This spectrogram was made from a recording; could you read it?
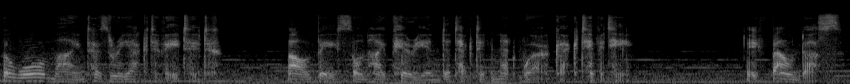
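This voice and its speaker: An actress playing a weary, guilt-ridden old woman scientist recording a log in a frail, breathy voice for a video game. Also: rumbling low, fairly even intonation, heavily acted. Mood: grim, resolute. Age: older. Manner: slow, weary, solemn. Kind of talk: dramatic recorded log monologue. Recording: music behind the voice.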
